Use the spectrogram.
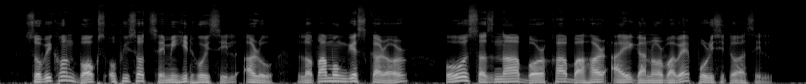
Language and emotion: Assamese, neutral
